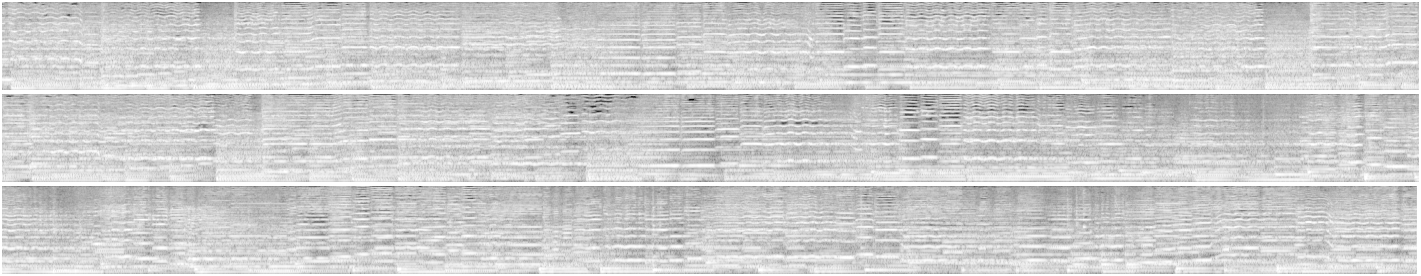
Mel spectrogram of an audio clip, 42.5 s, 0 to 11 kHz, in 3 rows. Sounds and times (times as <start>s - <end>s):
Violin, fiddle: 0.0s - 42.4s.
